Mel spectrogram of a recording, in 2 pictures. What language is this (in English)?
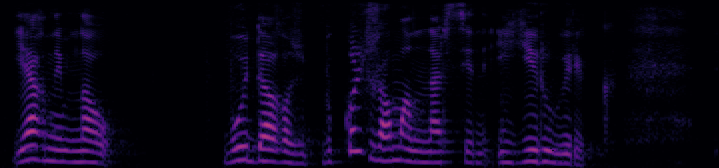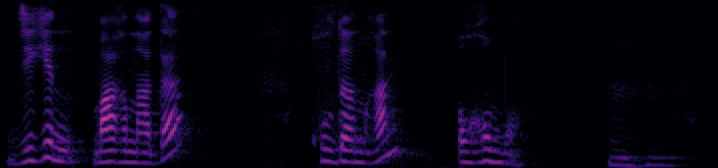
Kazakh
